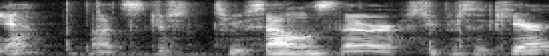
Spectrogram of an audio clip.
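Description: Quiet, mumbling speech comes at a moderate pace. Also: man. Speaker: Minecraft tutorial YouTuber. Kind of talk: casual gaming tutorial narration. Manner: quiet, somewhat mumbling.

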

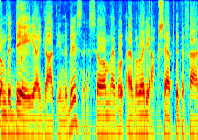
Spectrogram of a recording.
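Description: Over light background noise, a man speaks at a fairly quick pace and a fairly low pitch. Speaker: interview guest. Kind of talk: interview answer. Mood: reflective, slightly amused. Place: studio.

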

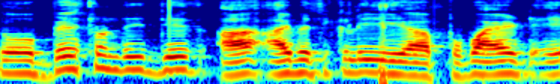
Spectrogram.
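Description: A man with a dark, mellow tone speaks at a moderate pace, his pitch varying in an ordinary way. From India. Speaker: YouTuber and medical scientist. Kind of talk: informational video talk; casual advice talk to camera. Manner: halting with many fillers. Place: home room. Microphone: earbuds.

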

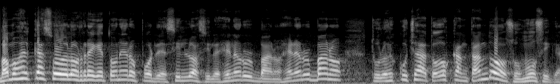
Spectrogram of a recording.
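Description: Speaking at a very fast pace, a man with a high voice makes very wide pitch swings. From Puerto Rico. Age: 40s. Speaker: singer-songwriter and producer; guest. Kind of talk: interview. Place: studio.

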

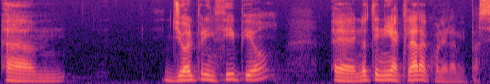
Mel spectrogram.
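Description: Against a quiet background, a man with a Castilian accent speaks in a dark, mellow tone. His pitch variation is ordinary. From Spain, Salamanca; Spain. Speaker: film director and screenwriter. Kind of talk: talk to students. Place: stage. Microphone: handheld.

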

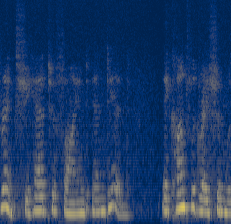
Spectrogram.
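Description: The speaker is heard reading aloud in a natural voice.

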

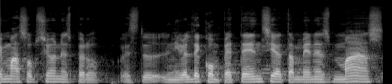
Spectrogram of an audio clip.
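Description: At a fairly slow pace, a man delivers his words at a medium pitch in a monotone, flat intonation. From Guaymas, Sonora, Mexico (childhood years in Las Vegas). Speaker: popping dancer and podcast host. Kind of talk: casual chat. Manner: halting, many fillers.

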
